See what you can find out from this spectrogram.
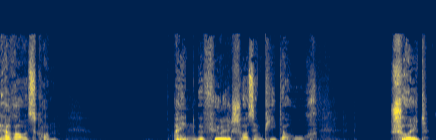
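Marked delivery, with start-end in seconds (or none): none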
